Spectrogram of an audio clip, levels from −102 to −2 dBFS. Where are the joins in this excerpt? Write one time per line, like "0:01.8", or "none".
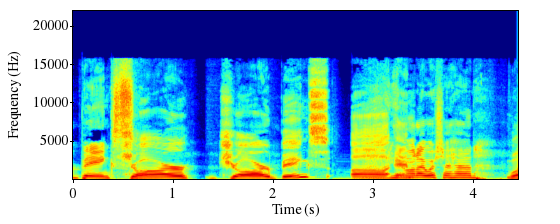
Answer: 0:02.5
